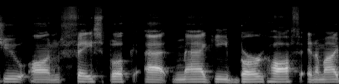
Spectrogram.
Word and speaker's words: Berghoff: Can people find you on Facebook at Maggie Berghoff? And am I pronouncing that right?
